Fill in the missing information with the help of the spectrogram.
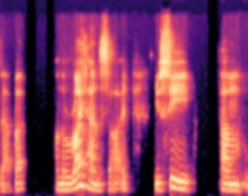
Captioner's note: none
